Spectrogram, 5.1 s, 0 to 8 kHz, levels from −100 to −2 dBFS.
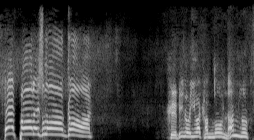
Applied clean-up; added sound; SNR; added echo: neural mask model Resemble Enhance denoiser.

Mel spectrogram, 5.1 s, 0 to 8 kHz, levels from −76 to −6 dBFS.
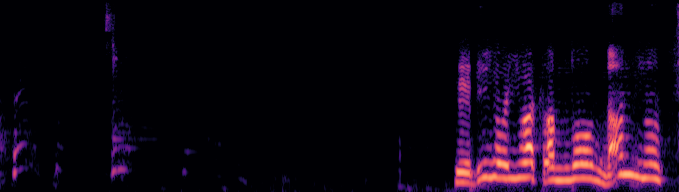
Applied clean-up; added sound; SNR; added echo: neural mask model DeepFilterNet 3.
